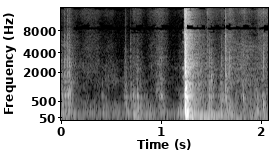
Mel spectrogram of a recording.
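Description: A converter/charger unit clicks once, sharply, about a second and a quarter in, as it slides into its mounting bracket and the tabs lock in place. A few faint taps and scrapes come before the click.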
